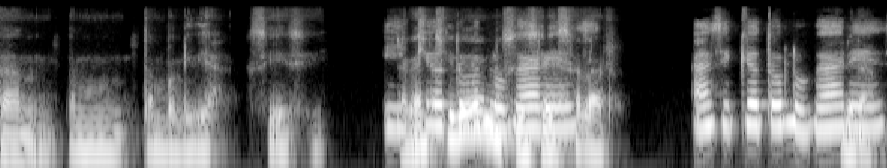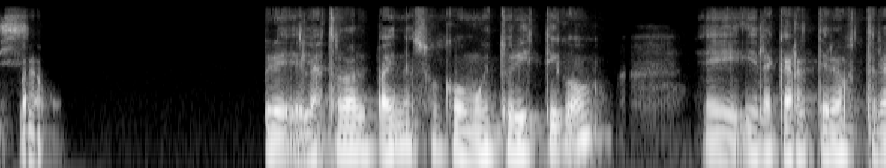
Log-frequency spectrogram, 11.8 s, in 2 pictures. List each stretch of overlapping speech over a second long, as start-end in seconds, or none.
2.6-4.0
